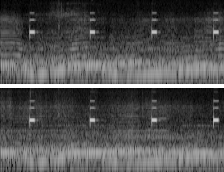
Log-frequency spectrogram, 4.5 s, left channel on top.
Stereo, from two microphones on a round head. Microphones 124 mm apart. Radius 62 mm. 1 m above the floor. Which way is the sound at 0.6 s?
20° right (ahead or behind).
